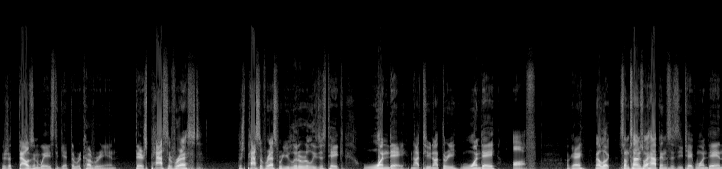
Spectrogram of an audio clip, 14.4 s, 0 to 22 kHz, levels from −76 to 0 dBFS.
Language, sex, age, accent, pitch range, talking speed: English, male, 20-39, American, 90-110 Hz, 170 wpm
